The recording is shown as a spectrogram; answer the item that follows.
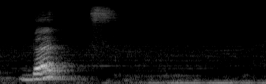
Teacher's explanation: Jadi tak ketika sukun ada desisnya sedikit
